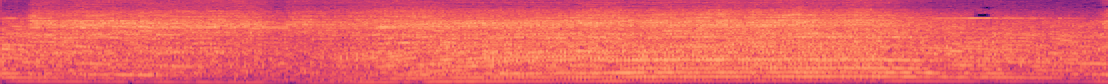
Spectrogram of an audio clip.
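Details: A vehicle engine revs and accelerates, its humming harmonics rising and falling throughout, with no animal sound heard.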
